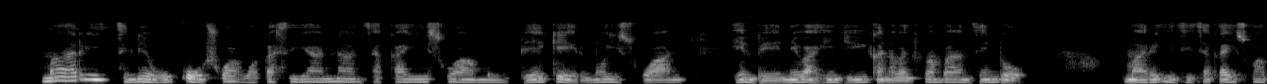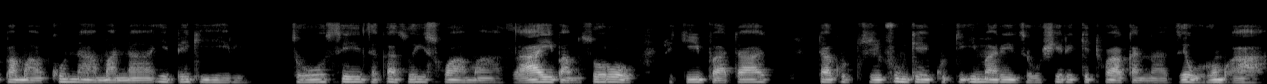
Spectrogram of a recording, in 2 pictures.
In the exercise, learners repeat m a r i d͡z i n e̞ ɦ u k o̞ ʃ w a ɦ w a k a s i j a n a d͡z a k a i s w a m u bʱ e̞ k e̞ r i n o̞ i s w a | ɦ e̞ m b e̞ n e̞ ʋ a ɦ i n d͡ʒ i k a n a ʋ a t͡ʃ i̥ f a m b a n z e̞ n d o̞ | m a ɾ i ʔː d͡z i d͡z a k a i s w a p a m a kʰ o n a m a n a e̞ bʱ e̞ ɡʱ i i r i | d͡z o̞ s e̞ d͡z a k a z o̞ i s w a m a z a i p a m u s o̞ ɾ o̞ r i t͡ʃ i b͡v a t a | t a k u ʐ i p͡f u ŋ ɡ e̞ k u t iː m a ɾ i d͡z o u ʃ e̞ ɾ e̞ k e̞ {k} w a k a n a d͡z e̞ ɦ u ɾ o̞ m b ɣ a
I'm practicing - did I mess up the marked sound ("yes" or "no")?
yes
